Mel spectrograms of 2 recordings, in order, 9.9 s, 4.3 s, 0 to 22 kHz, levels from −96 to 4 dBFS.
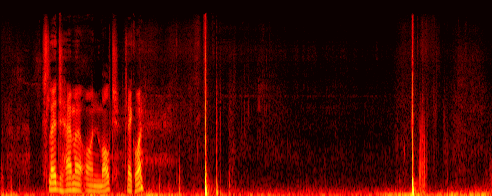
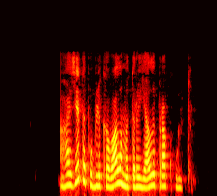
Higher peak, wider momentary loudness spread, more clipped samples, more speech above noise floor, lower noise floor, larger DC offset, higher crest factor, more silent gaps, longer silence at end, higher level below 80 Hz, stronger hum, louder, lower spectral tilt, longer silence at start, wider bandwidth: about the same, -2 dBFS vs -2 dBFS; first, 29 LU vs 16 LU; neither; second, 26 dB vs over 72 dB; second, -59 dBFS vs under -90 dBFS; neither; first, 30 dB vs 18 dB; neither; second, 0.1 s vs 0.7 s; first, -38 dBFS vs -64 dBFS; neither; second, -29 LUFS vs -18 LUFS; about the same, -7 dB/octave vs -7.5 dB/octave; second, 0 s vs 1.2 s; first, 16 kHz vs 7.2 kHz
